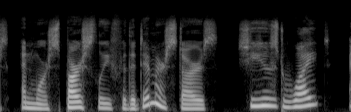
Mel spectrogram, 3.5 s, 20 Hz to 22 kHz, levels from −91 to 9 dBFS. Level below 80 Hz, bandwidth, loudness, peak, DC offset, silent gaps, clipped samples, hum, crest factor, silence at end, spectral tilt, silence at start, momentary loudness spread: -64 dBFS; 11 kHz; -24 LUFS; -6 dBFS; under 0.1%; none; under 0.1%; none; 18 dB; 0.35 s; -6.5 dB/octave; 0 s; 9 LU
